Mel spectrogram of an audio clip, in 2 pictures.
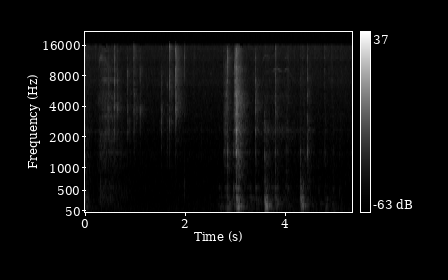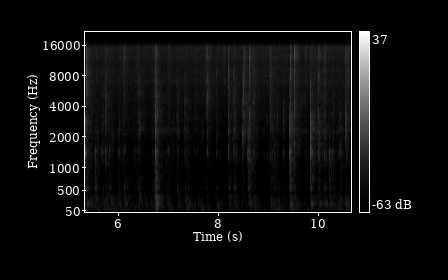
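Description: Plastic and metal parts of an airsoft AK rifle being handled and fitted together by hand, giving scattered light clicks and knocks; the loudest three come about three to four and a half seconds in, followed by fainter single ticks.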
